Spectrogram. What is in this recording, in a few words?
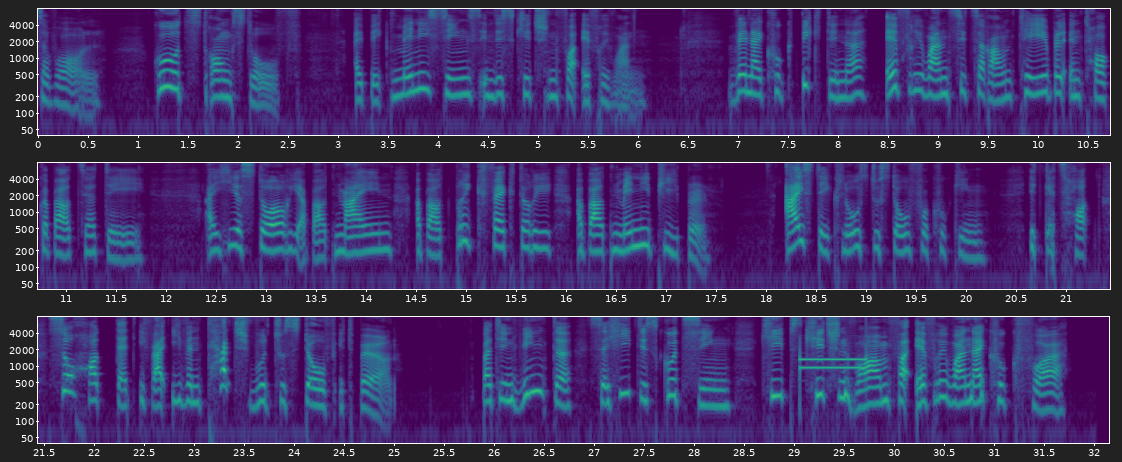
German Woman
